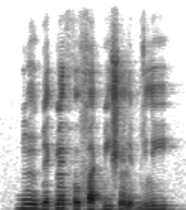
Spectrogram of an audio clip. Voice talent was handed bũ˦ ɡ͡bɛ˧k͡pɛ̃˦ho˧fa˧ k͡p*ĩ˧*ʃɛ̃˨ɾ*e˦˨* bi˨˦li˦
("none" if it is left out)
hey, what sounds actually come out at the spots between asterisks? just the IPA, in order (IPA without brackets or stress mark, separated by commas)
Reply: i˧, e˨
